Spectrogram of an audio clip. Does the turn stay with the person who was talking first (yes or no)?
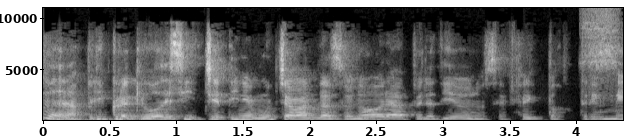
no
